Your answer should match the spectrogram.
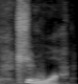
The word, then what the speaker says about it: Xinhua: to the shows and this is the way you pronounce it i believe it was xinhua so aisha's footsie china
